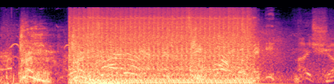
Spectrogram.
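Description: A submachine gun fires a rapid burst.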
